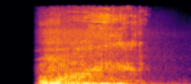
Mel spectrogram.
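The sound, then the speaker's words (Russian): A monster roars beneath a dome: a sentinel creature enraged while writhing in pain. One long, loud, rough roar begins after a brief silence, holds steady, then fades away. “Пространство под куполом огласил новый рев.”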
